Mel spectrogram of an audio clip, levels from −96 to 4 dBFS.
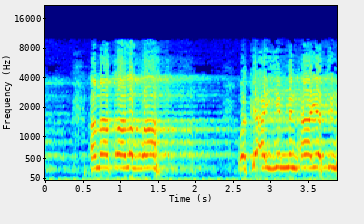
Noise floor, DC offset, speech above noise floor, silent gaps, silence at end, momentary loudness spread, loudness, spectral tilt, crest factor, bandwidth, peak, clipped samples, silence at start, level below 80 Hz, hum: -41 dBFS; 0.3%; 24 dB; none; 0 s; 15 LU; -17 LUFS; -3 dB/octave; 12 dB; 10 kHz; -6 dBFS; under 0.1%; 0 s; -48 dBFS; none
